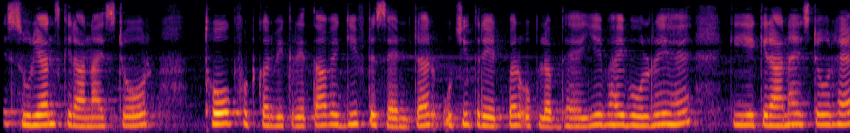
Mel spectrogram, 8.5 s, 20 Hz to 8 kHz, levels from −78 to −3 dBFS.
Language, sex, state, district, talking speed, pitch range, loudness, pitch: Hindi, female, Uttar Pradesh, Hamirpur, 170 wpm, 200-230 Hz, -24 LUFS, 220 Hz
